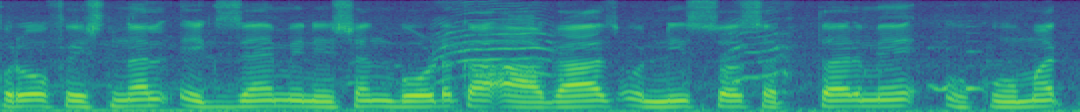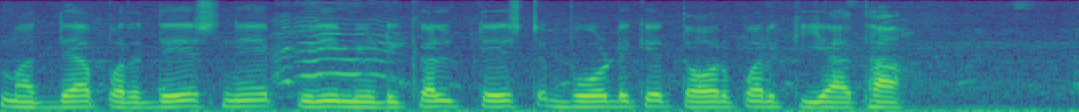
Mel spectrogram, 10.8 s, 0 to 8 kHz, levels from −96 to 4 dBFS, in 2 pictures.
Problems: constant background noise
